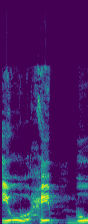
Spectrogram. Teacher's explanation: দেখুন এই হাটা উচ্চারণের সময় মুখে হালকা বাতাস বের করতে হবে।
